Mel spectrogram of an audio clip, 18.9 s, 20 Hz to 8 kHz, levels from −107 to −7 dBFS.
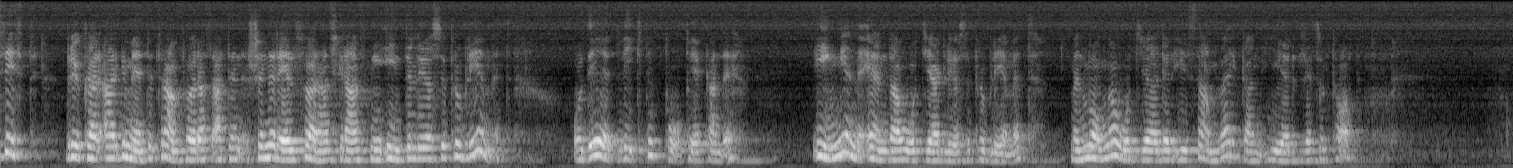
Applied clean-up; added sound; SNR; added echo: none; none; none; reverberation time 0.2 s.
